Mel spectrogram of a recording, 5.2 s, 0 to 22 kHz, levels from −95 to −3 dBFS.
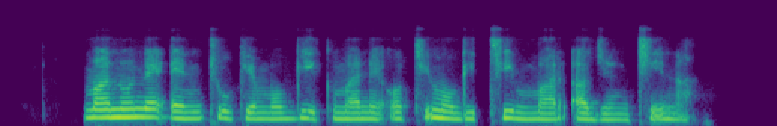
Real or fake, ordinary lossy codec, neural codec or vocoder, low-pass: fake; Opus, 16 kbps; codec, 16 kHz, 1.1 kbps, Voila-Tokenizer; 7.2 kHz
